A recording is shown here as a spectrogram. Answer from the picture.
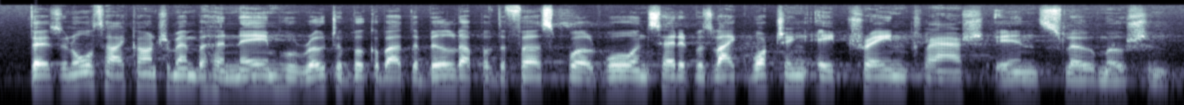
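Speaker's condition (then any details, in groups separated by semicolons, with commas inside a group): No condition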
